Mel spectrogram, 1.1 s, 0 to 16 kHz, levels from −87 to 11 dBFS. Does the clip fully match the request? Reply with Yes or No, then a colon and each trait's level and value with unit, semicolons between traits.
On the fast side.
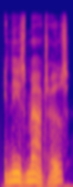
No: average, 165 wpm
